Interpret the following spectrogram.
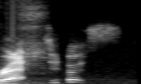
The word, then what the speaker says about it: Rakdos: It's pronounced Rakdos. Rakdos.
